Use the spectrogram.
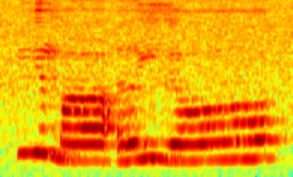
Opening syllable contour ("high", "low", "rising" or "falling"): high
